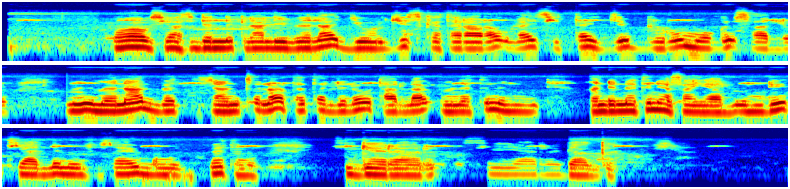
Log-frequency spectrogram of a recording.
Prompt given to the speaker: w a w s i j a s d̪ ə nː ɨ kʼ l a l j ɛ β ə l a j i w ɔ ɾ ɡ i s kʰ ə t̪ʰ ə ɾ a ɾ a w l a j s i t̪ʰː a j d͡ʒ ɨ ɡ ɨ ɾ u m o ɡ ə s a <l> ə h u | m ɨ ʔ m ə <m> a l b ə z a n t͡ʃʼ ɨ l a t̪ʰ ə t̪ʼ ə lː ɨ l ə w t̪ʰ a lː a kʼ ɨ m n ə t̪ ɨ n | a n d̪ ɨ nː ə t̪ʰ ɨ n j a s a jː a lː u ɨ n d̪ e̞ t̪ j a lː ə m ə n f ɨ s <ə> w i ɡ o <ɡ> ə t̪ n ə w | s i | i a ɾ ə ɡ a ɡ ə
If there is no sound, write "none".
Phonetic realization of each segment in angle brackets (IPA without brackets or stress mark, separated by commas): lː, n, a, b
